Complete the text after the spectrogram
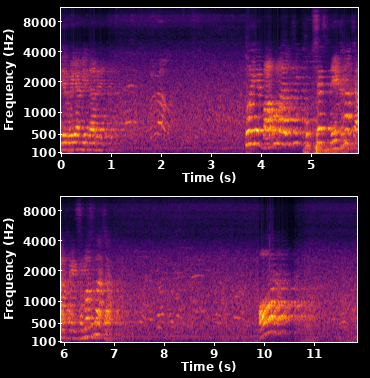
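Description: A middle-aged man speaks forcefully into a microphone through loudspeakers.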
